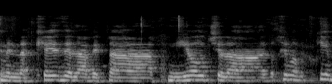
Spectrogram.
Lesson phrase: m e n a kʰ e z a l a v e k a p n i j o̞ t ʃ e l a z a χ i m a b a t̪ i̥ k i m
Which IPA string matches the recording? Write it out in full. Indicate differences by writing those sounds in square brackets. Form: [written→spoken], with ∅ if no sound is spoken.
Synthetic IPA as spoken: m e n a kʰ e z [a→e] l a v e [k→t] a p n i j o̞ t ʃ e l a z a χ i m a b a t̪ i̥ k i m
